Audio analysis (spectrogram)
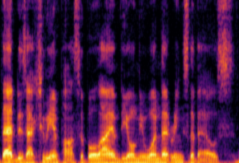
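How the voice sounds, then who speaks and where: A man playing a quiet, self-important philosophy student in an amateur radio play, speaking stiffly and formally. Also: lowish voice, flat delivery, fairly quick, natural voice. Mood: baffled, insistent. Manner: stilted, formal speech.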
